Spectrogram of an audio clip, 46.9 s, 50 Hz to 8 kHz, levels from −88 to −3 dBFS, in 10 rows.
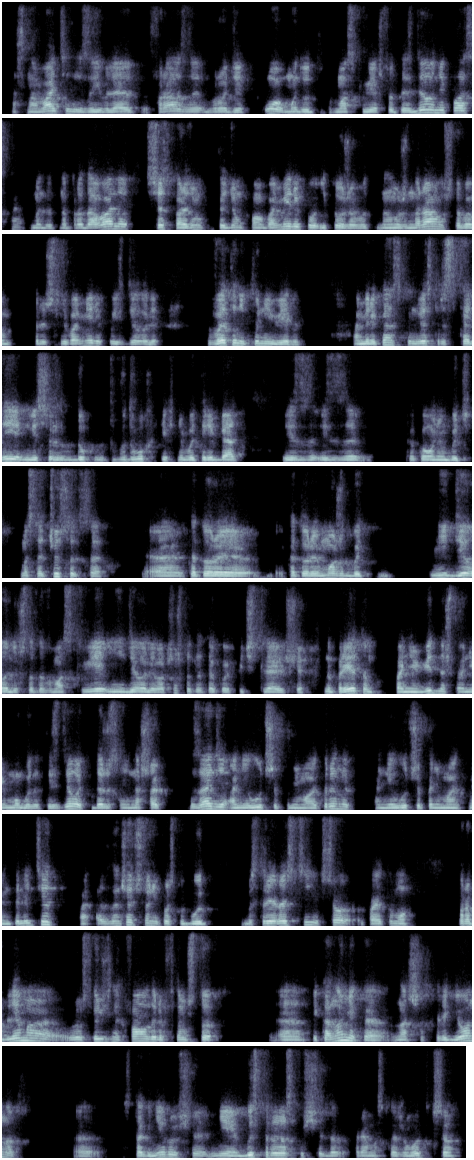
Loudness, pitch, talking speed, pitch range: -28 LUFS, 125 Hz, 155 wpm, 120-140 Hz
